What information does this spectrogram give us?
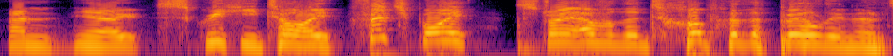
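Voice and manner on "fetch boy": higher-pitched call to a dog. Acted. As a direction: playfully send a dog off to fetch. Mimics calling werewolf like a dog.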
